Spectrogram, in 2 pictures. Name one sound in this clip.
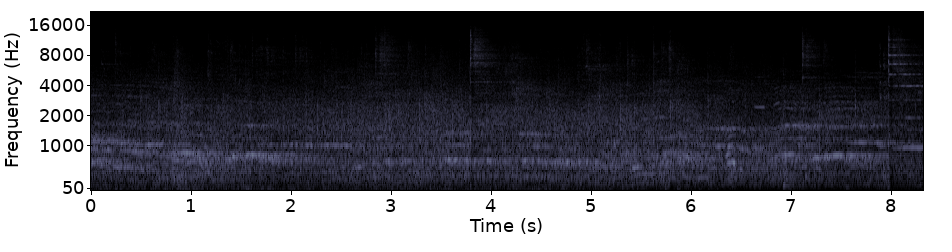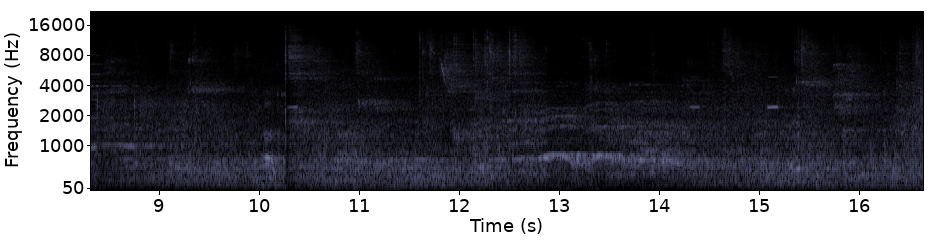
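Fencers' feet tap and shuffle on the floor.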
